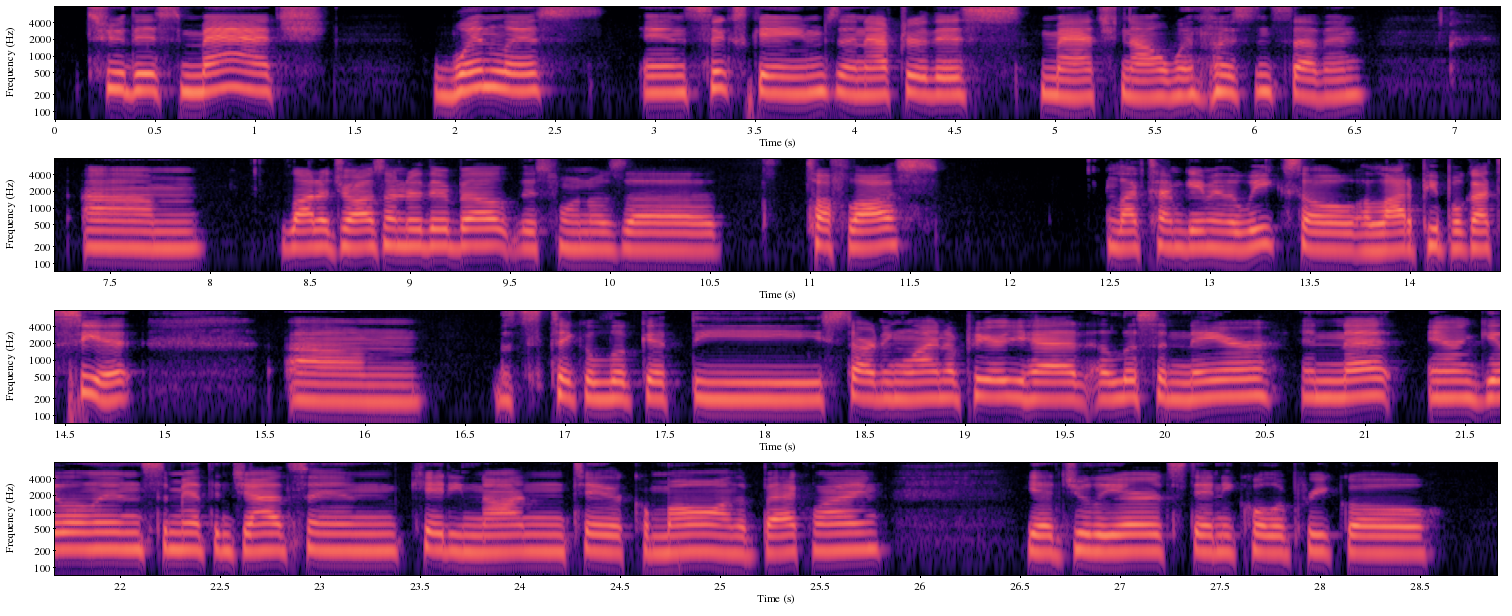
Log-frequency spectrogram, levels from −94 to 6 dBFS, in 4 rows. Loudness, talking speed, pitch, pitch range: -27 LUFS, 160 wpm, 205 Hz, 195-220 Hz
